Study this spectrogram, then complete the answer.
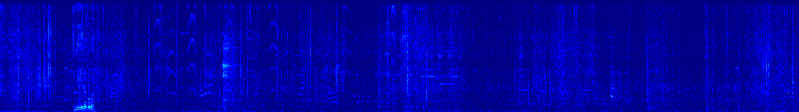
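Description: A rubber drive belt is shifted by hand, with soft scrapes and clicks.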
